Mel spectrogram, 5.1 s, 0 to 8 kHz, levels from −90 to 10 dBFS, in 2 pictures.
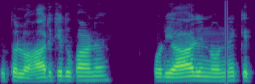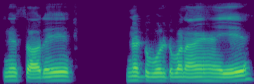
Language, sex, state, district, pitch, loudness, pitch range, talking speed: Hindi, male, Uttar Pradesh, Jyotiba Phule Nagar, 140 Hz, -17 LUFS, 135-145 Hz, 200 wpm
